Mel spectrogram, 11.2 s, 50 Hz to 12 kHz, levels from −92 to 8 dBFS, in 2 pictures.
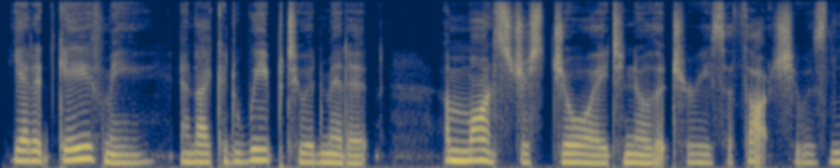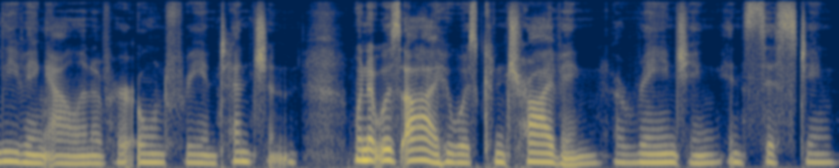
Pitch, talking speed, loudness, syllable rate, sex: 170 Hz, 200 wpm, -20 LUFS, 5.1 syllables/s, female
